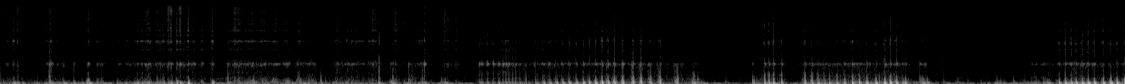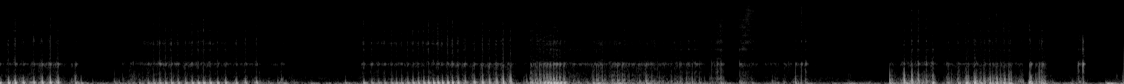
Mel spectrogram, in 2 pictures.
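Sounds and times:
straw ear digging scraping: 0.0s - 9.4s, 10.3s - 14.2s, 14.8s - 19.5s, 20.1s - 22.2s.

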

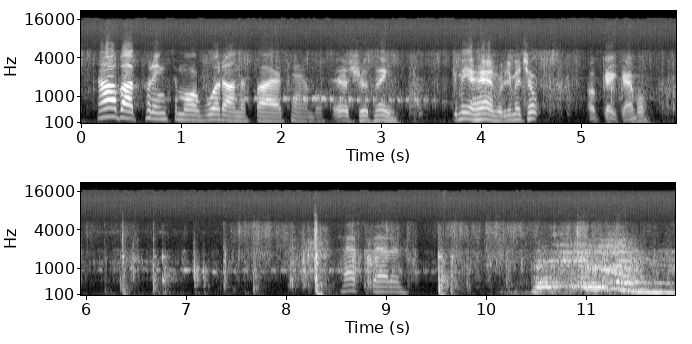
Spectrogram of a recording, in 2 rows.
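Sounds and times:
speech: 0.2s - 5.9s, 8.6s - 9.7s, 10.4s - 11.7s
big cat roaring at night: 10.4s - 11.8s.

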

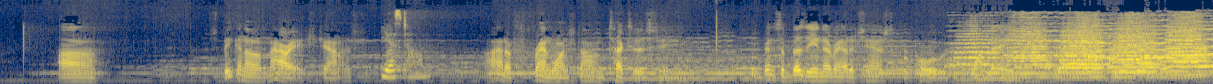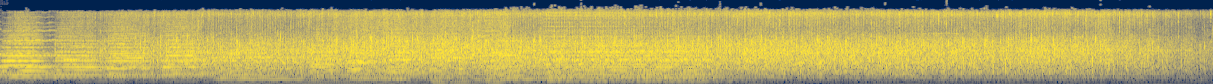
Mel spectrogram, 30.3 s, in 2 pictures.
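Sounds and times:
speech: 0.7s - 1.4s, 2.8s - 5.5s, 6.1s - 8.7s, 9.5s - 14.2s
studio audience applause: 15.4s - 30.3s.

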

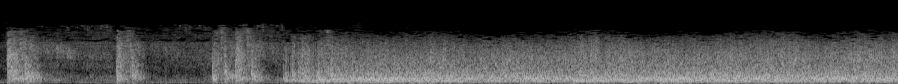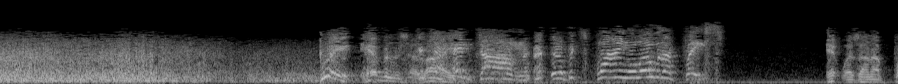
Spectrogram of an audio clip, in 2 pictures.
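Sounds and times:
helicopter exploding: 0.0s - 14.5s
speech: 12.8s - 16.3s, 17.2s - 17.9s
laughter: 14.1s - 15.0s.

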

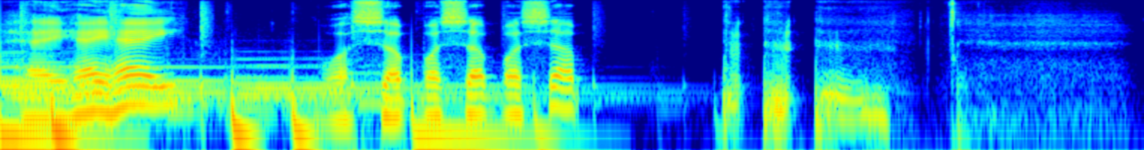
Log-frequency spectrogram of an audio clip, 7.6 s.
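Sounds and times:
speech: 0.2s - 1.3s, 2.2s - 4.1s
throat clearing: 4.9s - 6.5s.

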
